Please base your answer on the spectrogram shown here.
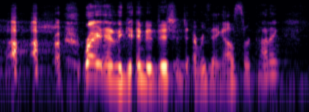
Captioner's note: laughing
